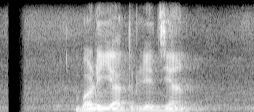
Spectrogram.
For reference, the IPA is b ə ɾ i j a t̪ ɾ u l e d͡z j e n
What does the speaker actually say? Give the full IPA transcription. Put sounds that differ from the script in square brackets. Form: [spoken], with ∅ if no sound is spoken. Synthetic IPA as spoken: b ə [ɽ] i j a t̪ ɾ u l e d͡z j [a] n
